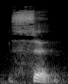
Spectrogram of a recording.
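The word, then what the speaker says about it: S.I.N.: So, CEO of Seth, the CEO of Sin. I know they're pronounced S-I-N, guys, but, I just call it Sin for short.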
